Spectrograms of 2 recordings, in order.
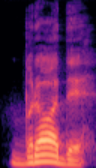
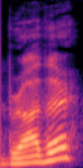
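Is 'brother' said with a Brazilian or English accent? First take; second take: Brazilian; English. First: It is said with a Brazilian accent. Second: It is said with an English accent. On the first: "com o sotaque brasileiro" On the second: "Em vez de falar brother"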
